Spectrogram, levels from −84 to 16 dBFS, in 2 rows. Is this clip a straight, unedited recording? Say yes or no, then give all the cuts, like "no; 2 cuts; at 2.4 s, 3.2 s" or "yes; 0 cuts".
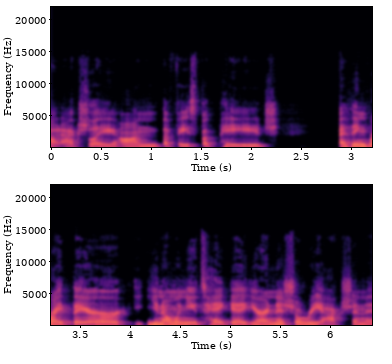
no; 1 cut; at 4.0 s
